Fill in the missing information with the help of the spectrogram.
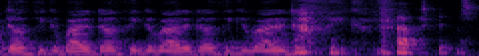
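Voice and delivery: quick monotone mantra, repeated without a breath; rapid self-talk. Retold or imitated. Retelling frantic avoidance self-talk in pain.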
